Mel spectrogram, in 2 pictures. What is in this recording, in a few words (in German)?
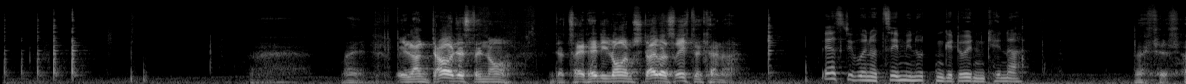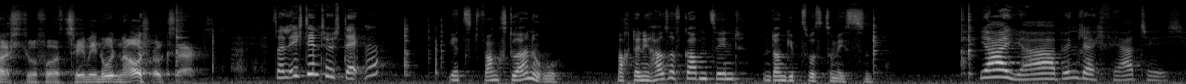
Hörspiel Bayerisch; Hinterkaifeck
